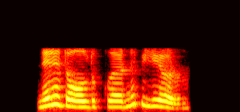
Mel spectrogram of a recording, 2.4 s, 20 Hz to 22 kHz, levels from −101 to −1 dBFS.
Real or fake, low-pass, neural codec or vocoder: real; 3.6 kHz; none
